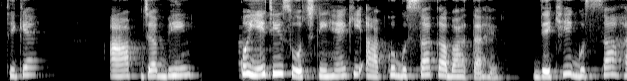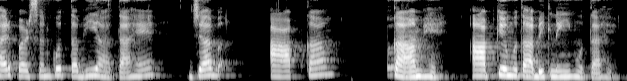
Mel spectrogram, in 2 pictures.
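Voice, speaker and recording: A woman's voice: medium pitch, mellow. A woman hosting a spiritual guidance channel, explaining in a teacherly way, asking the listener questions and checking in often. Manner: teacherly, poses questions and keeps checking with "theek hai?".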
